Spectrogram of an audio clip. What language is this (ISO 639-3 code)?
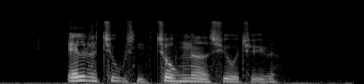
dan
